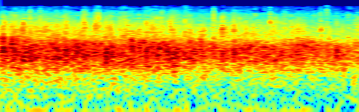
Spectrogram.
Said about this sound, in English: If you know I'm right, clap your hands.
